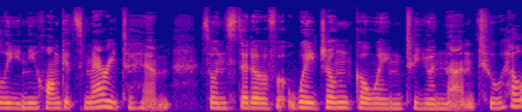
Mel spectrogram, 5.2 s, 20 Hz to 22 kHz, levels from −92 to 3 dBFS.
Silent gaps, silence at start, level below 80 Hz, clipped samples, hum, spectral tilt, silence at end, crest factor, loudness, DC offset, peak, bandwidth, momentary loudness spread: none; 0 s; -78 dBFS; under 0.1%; none; -4.5 dB/octave; 0 s; 16 dB; -28 LUFS; under 0.1%; -12 dBFS; 16.5 kHz; 8 LU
